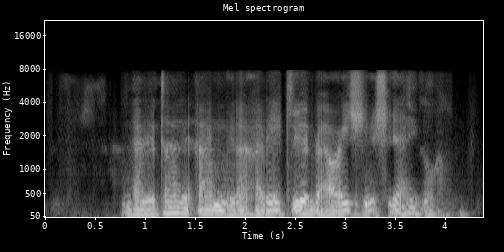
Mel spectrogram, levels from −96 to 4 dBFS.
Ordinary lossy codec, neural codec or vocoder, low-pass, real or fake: none; codec, 16 kHz, 1 kbps, FreqCodec, smaller model; none; fake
